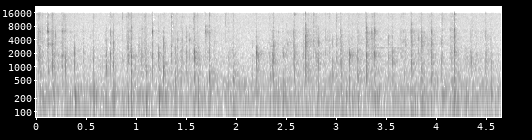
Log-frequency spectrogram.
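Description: Fingertips type steadily on the keycaps of a compact, lubricated plastic Leopold FC660C Topre keyboard with 45 g switches. A quick, continuous stream of soft, muted keystrokes follows, each with a short low thock and very little ring.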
